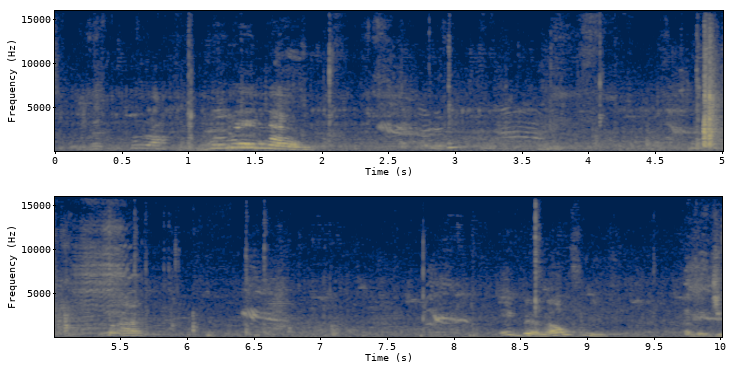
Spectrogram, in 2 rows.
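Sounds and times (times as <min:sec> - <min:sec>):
outdoor audience ambience: 0:00.0 - 0:10.0.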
